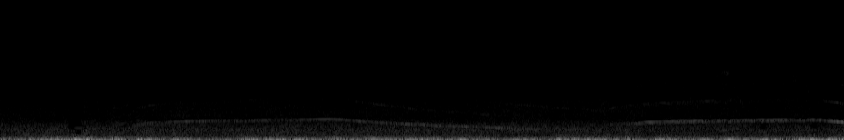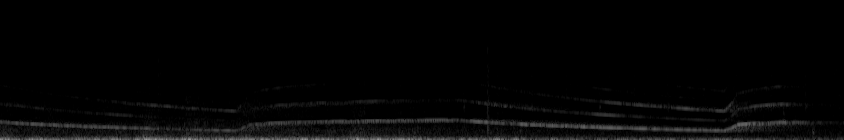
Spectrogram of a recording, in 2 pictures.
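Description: Ambulance siren on a slow wail: each cycle rises quickly, then falls slowly over several seconds, and it grows louder as the ambulance approaches. Underneath is the low road and engine rumble of the dash-cam car, heard from inside the car, which drops off near the end.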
